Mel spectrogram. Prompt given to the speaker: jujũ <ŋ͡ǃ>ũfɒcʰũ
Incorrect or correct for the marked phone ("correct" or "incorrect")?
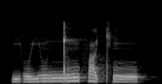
correct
